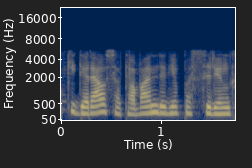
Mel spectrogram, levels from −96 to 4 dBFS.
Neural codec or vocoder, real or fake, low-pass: codec, 44.1 kHz, 3.4 kbps, Pupu-Codec; fake; 5.4 kHz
